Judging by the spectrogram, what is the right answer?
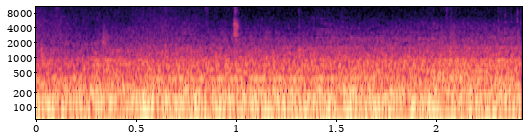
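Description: A car's engine hums low and steady while gently accelerating during a driving lesson, a faint, even rumble with no distinct revving and no voices.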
